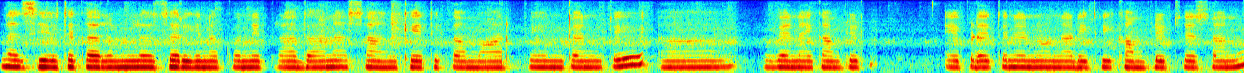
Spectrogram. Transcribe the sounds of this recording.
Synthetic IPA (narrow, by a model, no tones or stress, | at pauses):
nɐd͡ʒiːʋɐt̪ɐkaːlɐmlo̞ːd͡ʒɐɾiɡinɐko̞nːipɾɐd̪ʱaːnɐsaːŋkʰe̞ːt̪ikɐmaːɾpːɳʈɐɳʈe̞ː | ʋenɐjkɐmpliːʈ | epːuɽɐjt̪e̞ːne̞ːnunːɐɖiɡɾiːkɐmpliːʈ̚t͡ʃɛːʃaːnu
